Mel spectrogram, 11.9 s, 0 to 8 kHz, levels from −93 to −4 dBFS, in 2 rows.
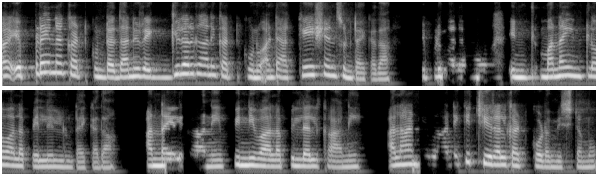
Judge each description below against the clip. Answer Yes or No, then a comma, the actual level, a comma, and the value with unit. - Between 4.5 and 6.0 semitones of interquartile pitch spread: Yes, average, 5.1 semitones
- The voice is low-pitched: No, high, 215 Hz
